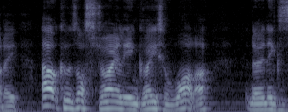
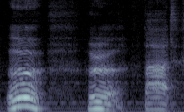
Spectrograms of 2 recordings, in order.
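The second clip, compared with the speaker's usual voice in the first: mock disgust; 2 semitones higher, 9 dB louder, much slower than usual.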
